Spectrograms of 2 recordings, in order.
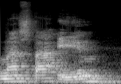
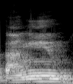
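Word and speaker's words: نستعين: na'budu wa iyaka nastain tapi aslinya iyaka na'budu wa iyyaka nasta'in bahasa ta'in ya bukan tangin bukan ya tain ini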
